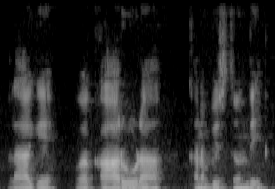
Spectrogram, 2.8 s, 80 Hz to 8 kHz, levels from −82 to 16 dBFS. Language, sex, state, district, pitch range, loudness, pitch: Telugu, male, Telangana, Hyderabad, 95-100 Hz, -22 LUFS, 95 Hz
